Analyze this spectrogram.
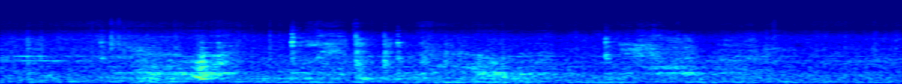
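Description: A spatula scrapes and stirs inside a metal wok.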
